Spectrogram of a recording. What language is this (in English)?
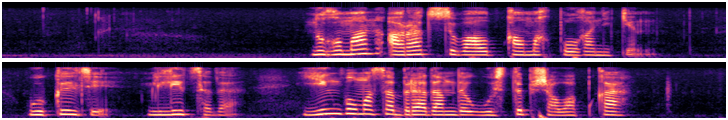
Kazakh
